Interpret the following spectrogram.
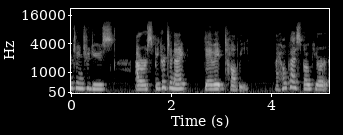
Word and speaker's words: David Talby: it's my honor to introduce our speaker tonight david toby i hope i spoke your i i pronounced your last name correctly yep okay great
